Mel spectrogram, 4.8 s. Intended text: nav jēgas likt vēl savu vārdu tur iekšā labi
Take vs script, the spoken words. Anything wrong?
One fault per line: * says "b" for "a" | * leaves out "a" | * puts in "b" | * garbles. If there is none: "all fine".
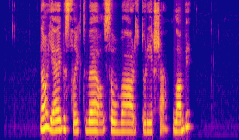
all fine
